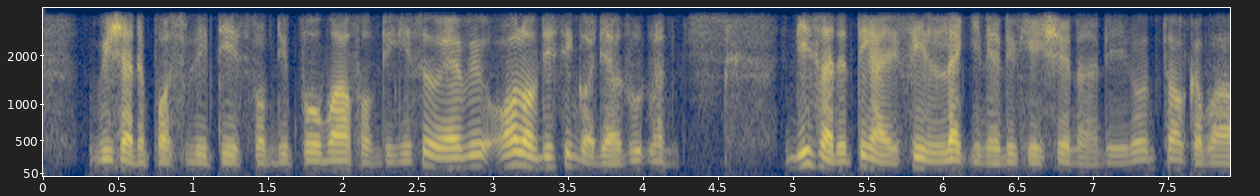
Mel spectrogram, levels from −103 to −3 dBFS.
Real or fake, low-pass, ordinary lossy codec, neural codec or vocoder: fake; 3.6 kHz; none; autoencoder, 48 kHz, 128 numbers a frame, DAC-VAE, trained on Japanese speech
